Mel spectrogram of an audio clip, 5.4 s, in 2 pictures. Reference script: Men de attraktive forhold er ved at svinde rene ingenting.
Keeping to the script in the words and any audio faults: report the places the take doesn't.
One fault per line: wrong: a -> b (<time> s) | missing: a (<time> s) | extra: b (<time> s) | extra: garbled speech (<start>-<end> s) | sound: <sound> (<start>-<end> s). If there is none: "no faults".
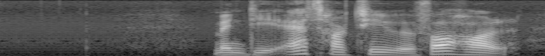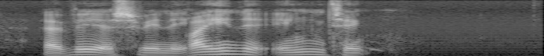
no faults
